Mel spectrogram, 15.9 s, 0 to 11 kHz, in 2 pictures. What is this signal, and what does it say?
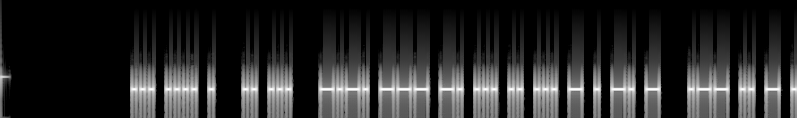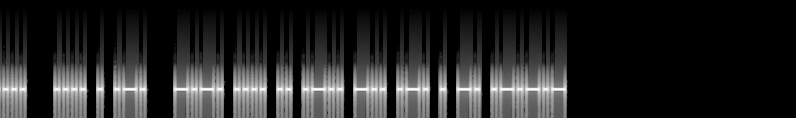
Morse code, heard as a keyed tone, about 28 wpm, 700 Hz. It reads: SHE IS CONSISTENT WITH HER CHILDREN.
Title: Sentences from Top 1500 Words 28wpm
